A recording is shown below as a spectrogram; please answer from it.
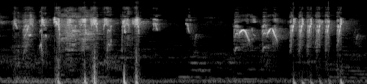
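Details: Javan white-eye song played as a lure to get young birds singing quickly: rapid high twittering bursts and sharp chips in two runs separated by a short pause, with light clicks and a low background hum.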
